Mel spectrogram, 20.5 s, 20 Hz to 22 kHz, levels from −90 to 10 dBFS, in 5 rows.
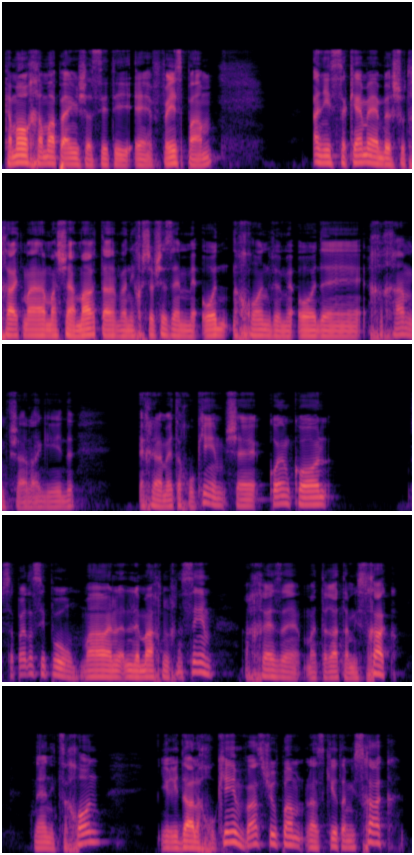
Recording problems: high frequencies cut off; noticeable; nothing above 8 kHz

